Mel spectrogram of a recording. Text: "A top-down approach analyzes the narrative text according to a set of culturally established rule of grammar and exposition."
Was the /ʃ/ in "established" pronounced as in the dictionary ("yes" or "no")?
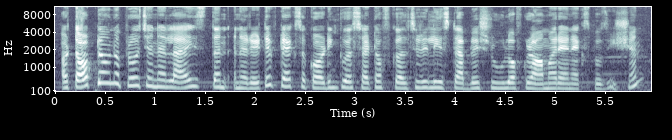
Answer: yes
